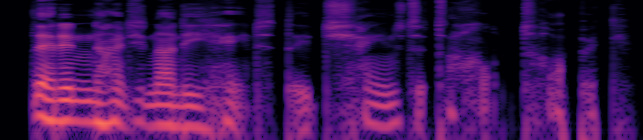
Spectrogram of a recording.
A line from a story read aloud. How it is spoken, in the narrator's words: he moaned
